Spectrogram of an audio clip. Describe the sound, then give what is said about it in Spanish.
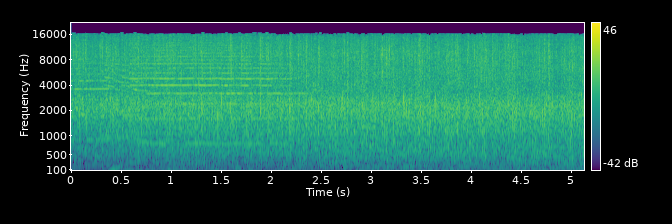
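A large crowd at a bullfight in a bullring gives the picador a sustained ovation. The applause is a dense, steady roar of clapping that fills the whole stretch with no pause. “Bueno, pues el picador se lleva la ovación de la tarde eh, eh, ah, de, los, montados.”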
